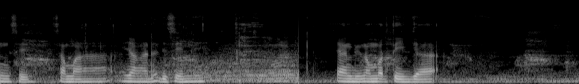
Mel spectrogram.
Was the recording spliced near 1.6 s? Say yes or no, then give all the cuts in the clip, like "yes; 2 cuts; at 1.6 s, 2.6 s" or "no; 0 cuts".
no; 1 cut; at 3.0 s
